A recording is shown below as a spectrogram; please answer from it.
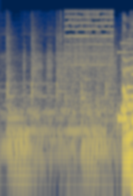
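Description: Background music with a steady beat. About a second in, a bright electronic ringing sound effect like a phone bell rings for under a second, marking the countdown timer running out; near the end a sweeping reveal effect starts as a voice begins to speak.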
